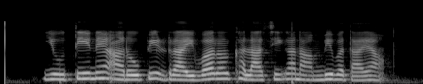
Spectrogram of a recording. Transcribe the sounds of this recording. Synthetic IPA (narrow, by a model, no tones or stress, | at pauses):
juːt̪ineaːɾoːpiɖɾaːɪʋəɾɔːɾkʰɐlaːsikanaːmbʱibɐt̪aːjaː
